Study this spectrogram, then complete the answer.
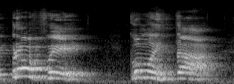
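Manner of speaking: high-pitched, hearty hail; over-eager retold hello; eager greeting. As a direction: greet him in a high, sudden burst.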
